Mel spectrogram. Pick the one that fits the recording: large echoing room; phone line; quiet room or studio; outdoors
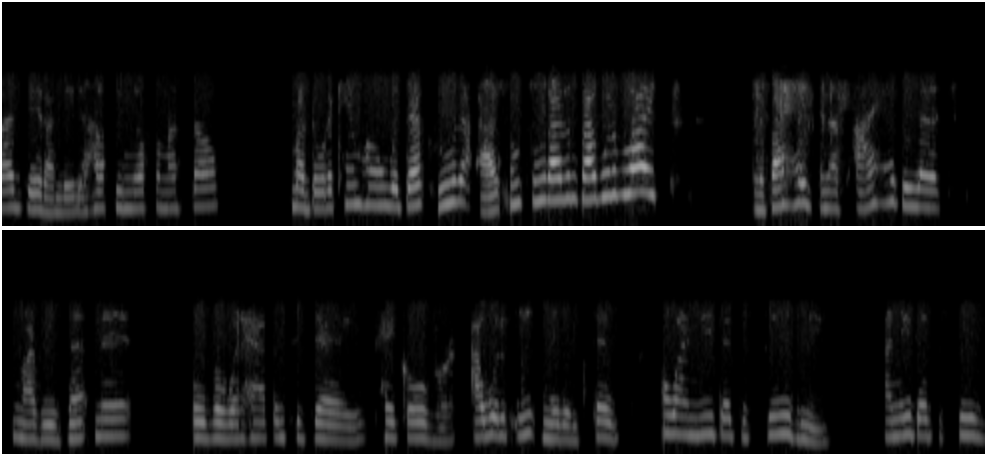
phone line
